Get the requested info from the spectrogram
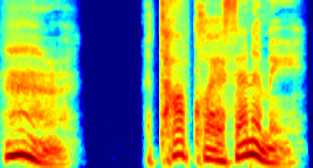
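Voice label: Voice encounter fear; jade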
